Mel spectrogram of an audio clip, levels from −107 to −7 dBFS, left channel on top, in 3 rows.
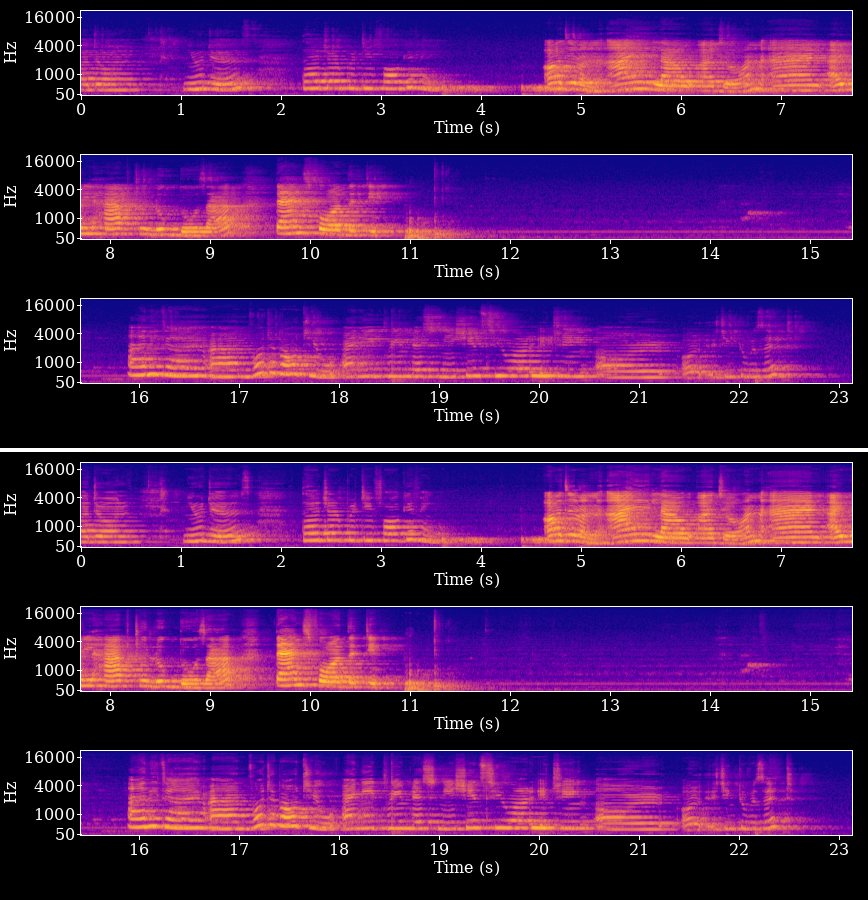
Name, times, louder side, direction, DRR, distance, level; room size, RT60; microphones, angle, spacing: voice 1, 0.0-4.0 4.4-4.8 11.0-11.3 15.9-22.5, right 2 dB, 80° right, 8 dB, 4.0 m, -33 dB
voice 2, 4.6-10.7 19.9-20.1, right 3 dB, 55° right, 9 dB, 3.4 m, -27 dB
26.5 x 24.0 x 6.2 m, 0.93 s
head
